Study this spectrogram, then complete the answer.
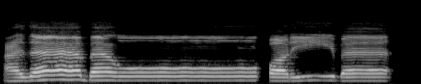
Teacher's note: যখনই ইখফা হবে আওয়াজ নাকের ভেতরে চলে যাবে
